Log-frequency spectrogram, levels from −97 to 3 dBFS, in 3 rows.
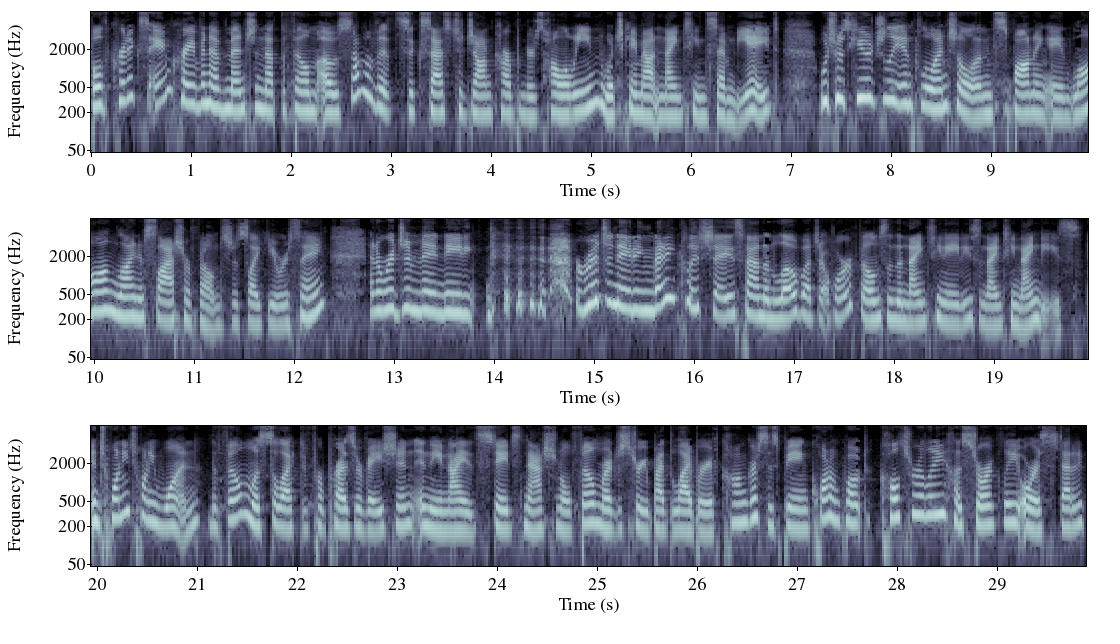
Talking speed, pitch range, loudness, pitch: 165 wpm, 190-265 Hz, -22 LUFS, 210 Hz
